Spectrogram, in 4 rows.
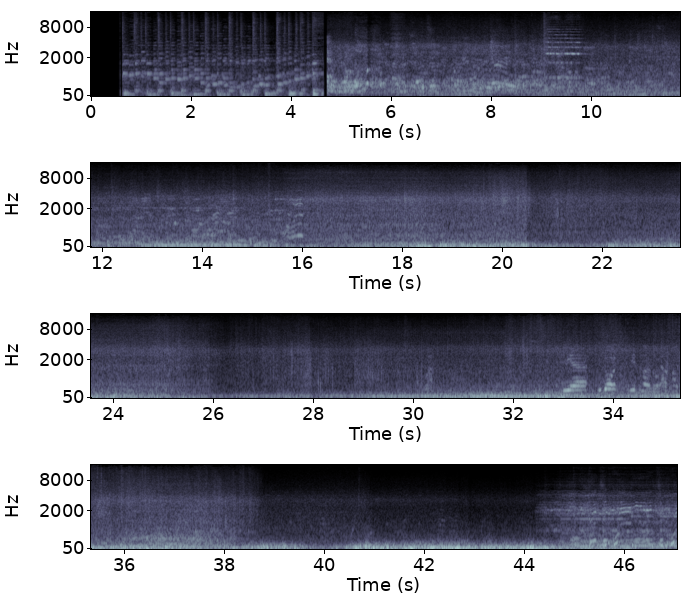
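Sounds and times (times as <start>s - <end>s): people talking: 4.7s - 16.2s, 30.2s - 30.5s, 33.0s - 37.2s
short pitched tone: 9.0s - 10.1s, 44.2s - 45.2s
cars driving past: 9.9s - 20.5s, 27.8s - 38.8s.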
